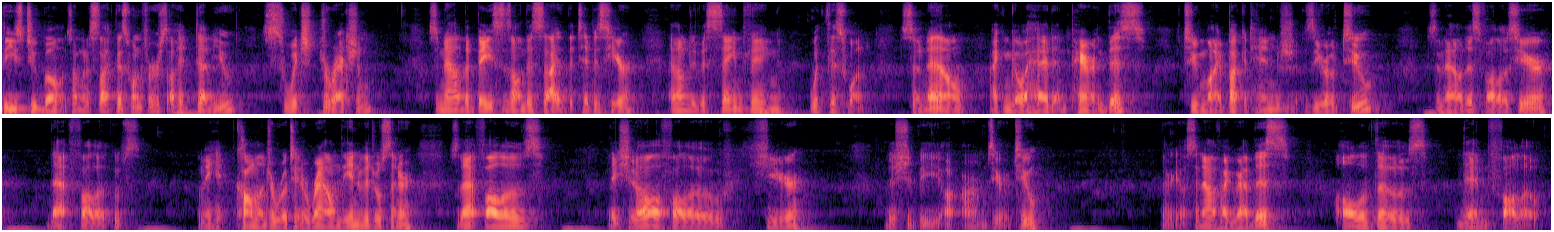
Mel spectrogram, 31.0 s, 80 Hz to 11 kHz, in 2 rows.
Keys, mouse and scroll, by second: 1.8 w, 3.4 shift+middle click, 6.6 right click, 7.1 right click, 7.6 w, 8.5 scroll down 3, 11.5 click, 13.5 Tab, 14.4 r, 15.3 right click, 15.7 r, 16.9 ,, 19.0 r, 20.9 right click, 21.2 r, 22.7 right click, 23.5 Tab, 24.8 click, 25.8 Tab, 26.3 r, 27.3 right click, 27.5 scroll down 4, 27.7 z, 27.9 r.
